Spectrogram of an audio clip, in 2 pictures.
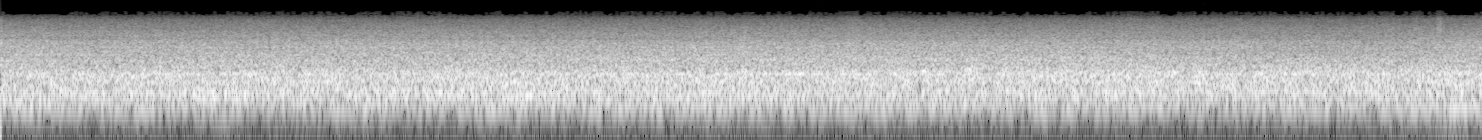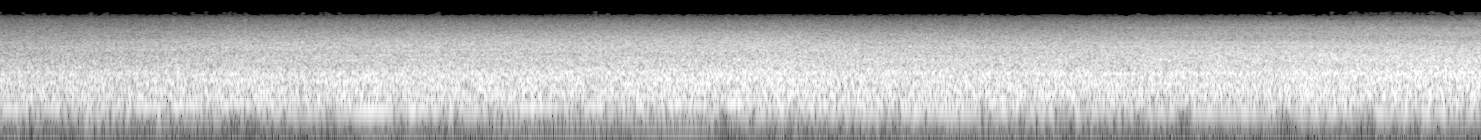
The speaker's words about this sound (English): Still quite a noisy soundscape, even at this time of night, and with very few cars on the road, relatively speaking, is what I'm trying to say.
